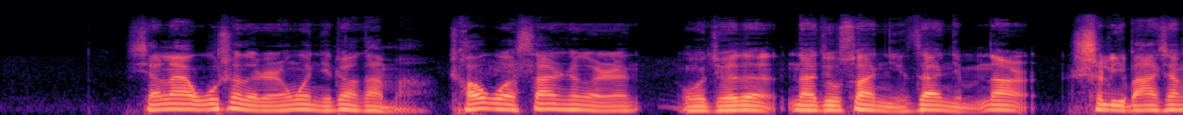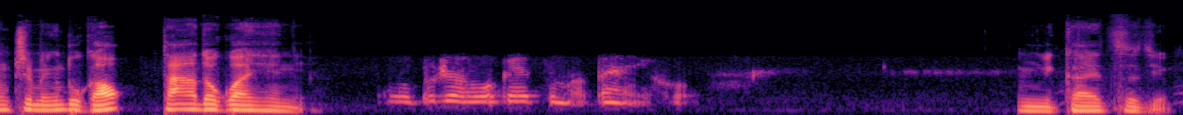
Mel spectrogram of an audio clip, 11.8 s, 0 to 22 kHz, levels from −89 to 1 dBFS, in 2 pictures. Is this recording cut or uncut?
cut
